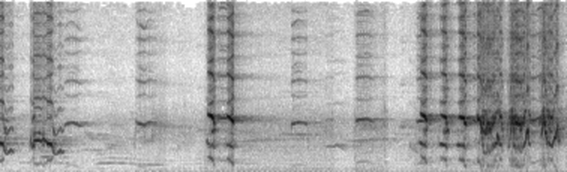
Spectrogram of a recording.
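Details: Oriental magpie-robin (kacer) singing hard in a rapid speed-roll style used as a lure: brief bursts of harsh, clicking high notes and squeaky whistles, separated by quiet gaps with a low hum.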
